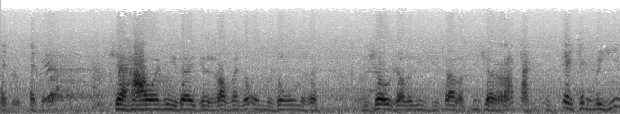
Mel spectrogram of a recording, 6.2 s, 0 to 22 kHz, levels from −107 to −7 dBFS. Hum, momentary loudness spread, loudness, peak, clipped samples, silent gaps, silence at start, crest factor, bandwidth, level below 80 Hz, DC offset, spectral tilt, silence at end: none; 13 LU; -24 LUFS; -4 dBFS; under 0.1%; none; 0 s; 18 dB; 10.5 kHz; -52 dBFS; under 0.1%; -8 dB/octave; 0 s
